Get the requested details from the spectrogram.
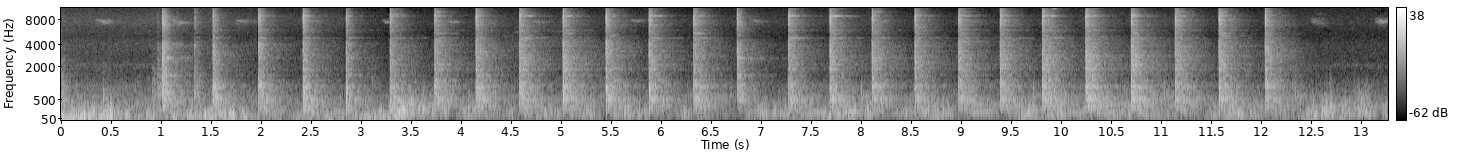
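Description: A metal tool clicks rapidly and evenly against a machine.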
